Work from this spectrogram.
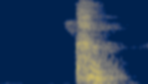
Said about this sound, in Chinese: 子豪咳嗽一声，皱眉说道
